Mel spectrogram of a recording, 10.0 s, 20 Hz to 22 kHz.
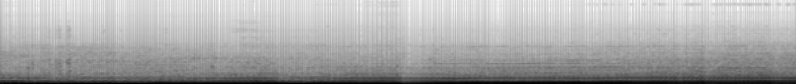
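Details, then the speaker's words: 2002 Ford F-150 on a test drive after new universal joints, fixing an earlier whine and vibration: steady low cabin rumble at cruising speed, no squeaks, clunks or steering-wheel vibration; healthy driveline. "Sounds good. No vibration in the steering wheel."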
